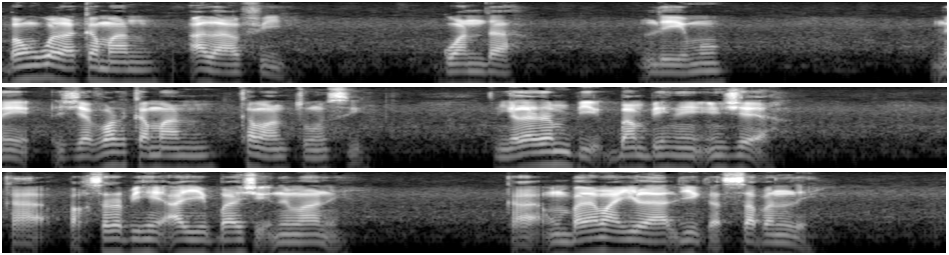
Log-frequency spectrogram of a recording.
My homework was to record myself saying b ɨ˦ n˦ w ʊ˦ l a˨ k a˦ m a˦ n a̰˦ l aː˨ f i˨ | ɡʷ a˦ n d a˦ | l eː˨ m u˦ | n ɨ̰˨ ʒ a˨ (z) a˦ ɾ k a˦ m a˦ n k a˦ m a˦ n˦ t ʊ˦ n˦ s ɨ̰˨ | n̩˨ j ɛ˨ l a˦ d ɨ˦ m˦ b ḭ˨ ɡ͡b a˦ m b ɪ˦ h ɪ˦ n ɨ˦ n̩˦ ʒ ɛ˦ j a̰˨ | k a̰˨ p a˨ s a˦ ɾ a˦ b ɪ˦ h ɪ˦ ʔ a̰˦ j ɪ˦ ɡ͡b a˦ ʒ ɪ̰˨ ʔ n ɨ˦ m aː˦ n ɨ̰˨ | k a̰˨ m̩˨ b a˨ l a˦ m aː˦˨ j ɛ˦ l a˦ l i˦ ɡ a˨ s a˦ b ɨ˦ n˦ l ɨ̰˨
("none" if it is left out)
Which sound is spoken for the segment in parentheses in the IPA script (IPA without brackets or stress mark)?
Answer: v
